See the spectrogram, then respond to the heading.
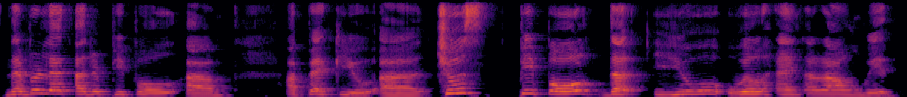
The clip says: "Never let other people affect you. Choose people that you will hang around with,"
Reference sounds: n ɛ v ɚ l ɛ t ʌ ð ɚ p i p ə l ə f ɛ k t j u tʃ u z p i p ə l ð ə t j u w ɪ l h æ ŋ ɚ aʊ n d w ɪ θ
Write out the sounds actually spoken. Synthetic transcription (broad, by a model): n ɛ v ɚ l ɛ t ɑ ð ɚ p i p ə l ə p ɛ k j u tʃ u s p i p ə l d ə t j u w ɪ l h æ ŋ ɚ aʊ n d w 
